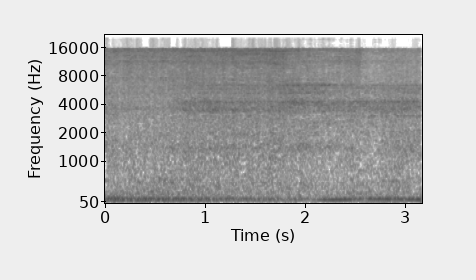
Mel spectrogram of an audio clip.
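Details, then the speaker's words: Home irrigation system winterization blowout: constant hiss of compressed air rushing through the line as air is sent into the system with a valve open and the filter hose bib on; air flowing normally. "now we have air going in the system. Now, I don't know if you guys can hear that."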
